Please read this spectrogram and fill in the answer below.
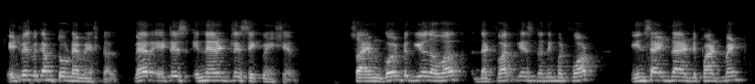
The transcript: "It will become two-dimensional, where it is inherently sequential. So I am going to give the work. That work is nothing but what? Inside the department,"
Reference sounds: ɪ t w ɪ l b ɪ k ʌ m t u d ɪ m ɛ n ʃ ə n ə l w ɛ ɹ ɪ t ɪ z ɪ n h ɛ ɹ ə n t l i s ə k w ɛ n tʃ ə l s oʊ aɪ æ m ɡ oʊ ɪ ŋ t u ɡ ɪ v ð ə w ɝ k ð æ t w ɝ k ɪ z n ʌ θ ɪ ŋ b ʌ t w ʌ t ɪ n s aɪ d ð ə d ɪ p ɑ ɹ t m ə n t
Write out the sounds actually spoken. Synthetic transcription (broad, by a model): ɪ t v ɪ l b ɪ k ʌ m t u d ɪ m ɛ n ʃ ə n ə l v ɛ ɹ ɪ t ɪ z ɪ n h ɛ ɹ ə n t l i s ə k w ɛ n ʃ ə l s oʊ aɪ m ɡ oʊ ɪ ŋ t u ɡ ɪ v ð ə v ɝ k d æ t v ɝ k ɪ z n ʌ t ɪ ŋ b ʌ t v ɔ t ɪ n s aɪ d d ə d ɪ p ɑ ɹ t m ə n t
